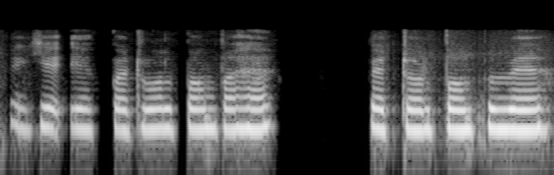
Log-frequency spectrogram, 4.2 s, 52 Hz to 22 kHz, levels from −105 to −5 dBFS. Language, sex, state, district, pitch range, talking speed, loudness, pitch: Hindi, female, Bihar, Bhagalpur, 245-255 Hz, 130 wpm, -21 LUFS, 250 Hz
